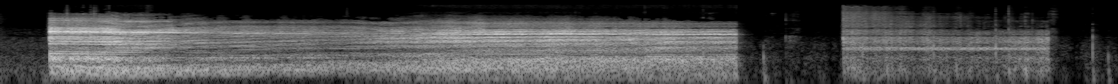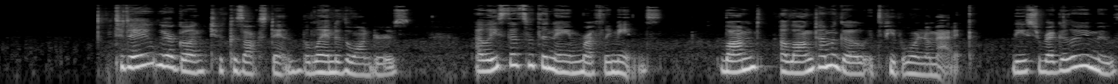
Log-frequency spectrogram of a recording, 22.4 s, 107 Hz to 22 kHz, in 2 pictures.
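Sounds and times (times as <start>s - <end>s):
airplane engine roar: 0.5s - 7.4s, 8.4s - 10.5s
speech: 12.5s - 17.8s, 18.4s - 22.3s.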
